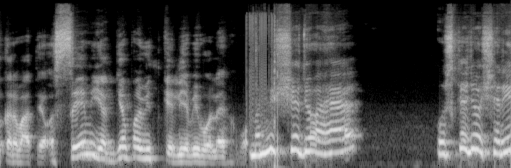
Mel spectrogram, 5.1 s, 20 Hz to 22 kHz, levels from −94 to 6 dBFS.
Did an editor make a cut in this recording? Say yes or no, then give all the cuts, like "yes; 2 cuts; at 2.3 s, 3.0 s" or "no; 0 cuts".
yes; 1 cut; at 2.4 s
